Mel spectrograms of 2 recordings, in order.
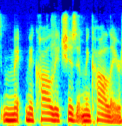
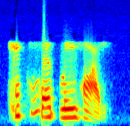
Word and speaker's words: Csikszentmihalyi: If you get his book called Flow, Now look on the very back. Look on the very back cover, and it says on the back cover how to pronounce his name. And okay. – Csikszentmihalyi. – Csikszentmihalyi. Wow, that is totally different from what I've been saying.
